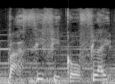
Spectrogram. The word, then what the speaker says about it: Pacífico Fly: Oigan, hoy estoy muy contenta porque están estrenando material mis amigos de Pacífico Fly. Oigan, ¿así se pronuncia bien? Claro.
